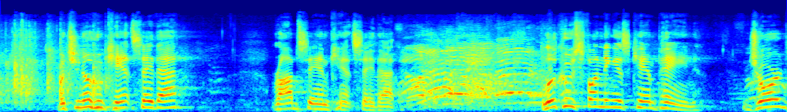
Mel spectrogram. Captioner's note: applause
